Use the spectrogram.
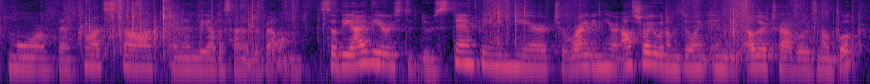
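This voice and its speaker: Hebrew-native woman, low register, easygoing rambling show-and-tell, roomy echo. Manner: relaxed, rambling, frequent ums and restarts. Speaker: craft vlogger. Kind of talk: casual show-and-tell of a handmade journal. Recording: echoey room with faint hiss.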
